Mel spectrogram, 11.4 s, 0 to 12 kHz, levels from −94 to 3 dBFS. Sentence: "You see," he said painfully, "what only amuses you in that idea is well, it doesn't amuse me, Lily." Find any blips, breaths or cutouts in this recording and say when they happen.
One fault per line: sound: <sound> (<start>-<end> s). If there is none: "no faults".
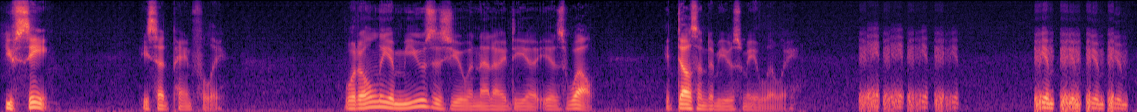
sound: laugh (8.6-9.6 s)
sound: laugh (10.3-11.3 s)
